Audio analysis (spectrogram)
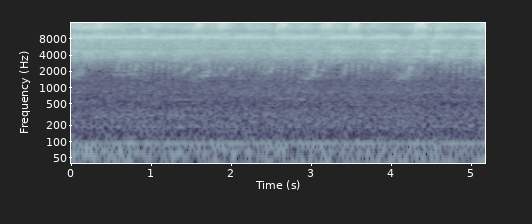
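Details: In summer, cicadas produce an unbroken shrill, hissing drone from all directions, with only faint, irregular flickers of rising notes and a steady low background hum.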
